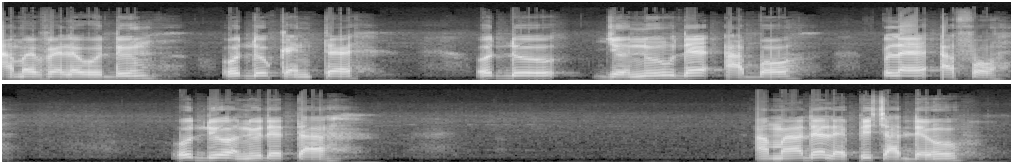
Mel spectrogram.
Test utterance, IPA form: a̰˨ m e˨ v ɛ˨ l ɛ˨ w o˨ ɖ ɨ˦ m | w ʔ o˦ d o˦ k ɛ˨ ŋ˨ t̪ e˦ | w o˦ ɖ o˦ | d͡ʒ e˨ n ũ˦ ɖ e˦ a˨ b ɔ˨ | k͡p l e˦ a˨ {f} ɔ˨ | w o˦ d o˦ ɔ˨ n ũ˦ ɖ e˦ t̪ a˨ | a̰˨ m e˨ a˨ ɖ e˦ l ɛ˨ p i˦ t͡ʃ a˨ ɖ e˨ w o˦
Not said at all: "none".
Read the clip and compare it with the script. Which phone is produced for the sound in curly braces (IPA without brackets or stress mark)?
f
